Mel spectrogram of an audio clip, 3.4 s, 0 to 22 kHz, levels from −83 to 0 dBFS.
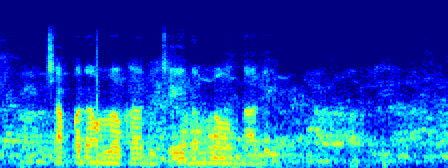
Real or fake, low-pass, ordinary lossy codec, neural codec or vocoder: real; 10.8 kHz; Opus, 16 kbps; none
